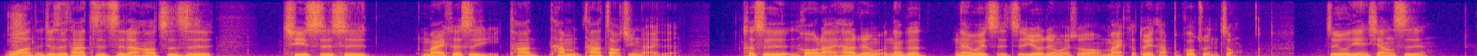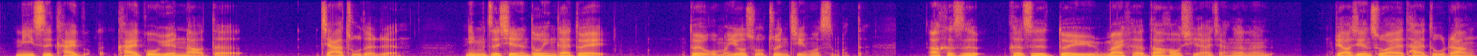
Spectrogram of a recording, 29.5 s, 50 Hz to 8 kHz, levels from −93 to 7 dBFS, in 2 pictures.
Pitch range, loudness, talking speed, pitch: 85-105 Hz, -17 LUFS, 225 characters per minute, 95 Hz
